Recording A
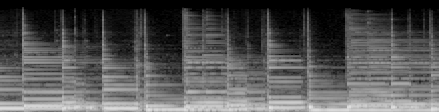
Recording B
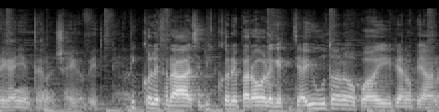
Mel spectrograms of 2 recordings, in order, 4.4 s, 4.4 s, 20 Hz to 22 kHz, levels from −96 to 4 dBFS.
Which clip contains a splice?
B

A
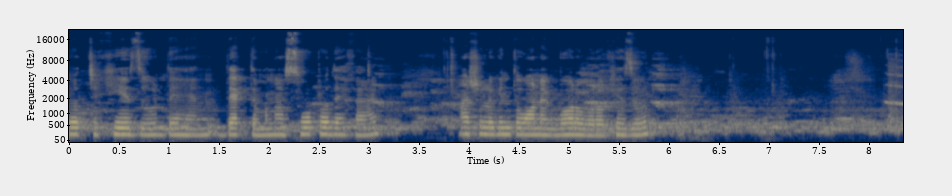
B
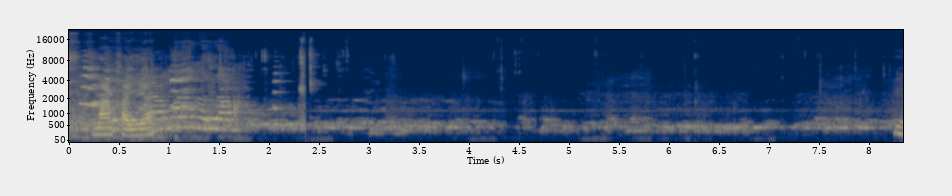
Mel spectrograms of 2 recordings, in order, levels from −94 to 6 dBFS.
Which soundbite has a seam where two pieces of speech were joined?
B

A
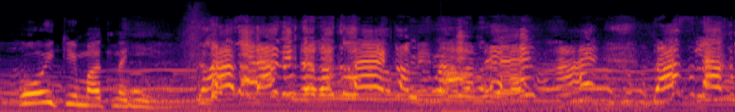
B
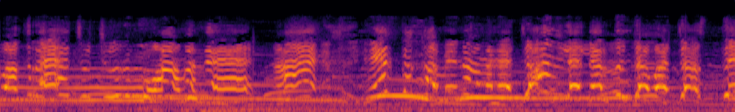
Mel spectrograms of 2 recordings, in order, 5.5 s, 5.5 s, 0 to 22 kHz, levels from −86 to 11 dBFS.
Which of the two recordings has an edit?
A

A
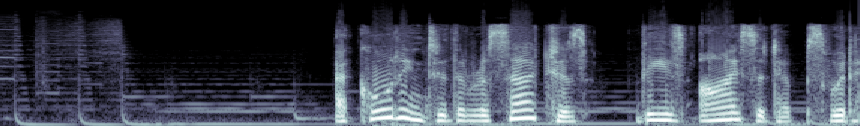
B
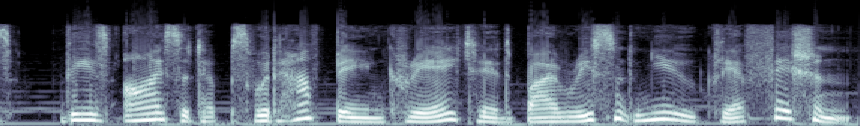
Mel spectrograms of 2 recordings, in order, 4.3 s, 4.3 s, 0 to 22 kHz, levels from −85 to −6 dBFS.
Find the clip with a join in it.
A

